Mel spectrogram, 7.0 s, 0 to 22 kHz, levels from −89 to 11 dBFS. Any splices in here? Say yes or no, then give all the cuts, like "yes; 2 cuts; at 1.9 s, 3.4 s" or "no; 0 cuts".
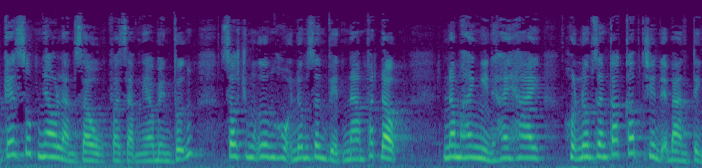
no; 0 cuts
